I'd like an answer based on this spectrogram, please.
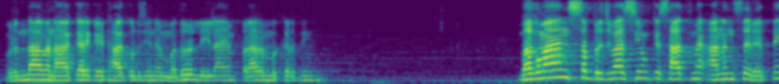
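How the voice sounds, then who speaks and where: Young male preacher, high bright voice, animated storyteller. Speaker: kathavachak preacher. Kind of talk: devotional scripture sermon with storytelling.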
